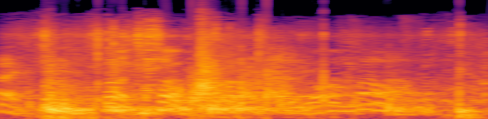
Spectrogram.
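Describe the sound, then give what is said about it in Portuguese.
Several heavy, irregular thuds as police try to force open the door of a house, striking it hard again and again amid overlapping voices and commotion. “Depois tentam arrombar a porta da casa.”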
